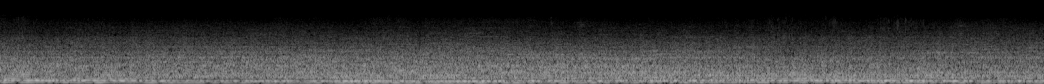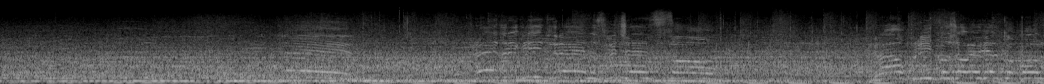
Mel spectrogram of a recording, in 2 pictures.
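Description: Several 500cc single-cylinder speedway bikes running flat out on the final lap, a steady engine sound under the crowd. About 13 seconds in the engines give way to crowd shouting and music with a steady beat as the race ends.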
